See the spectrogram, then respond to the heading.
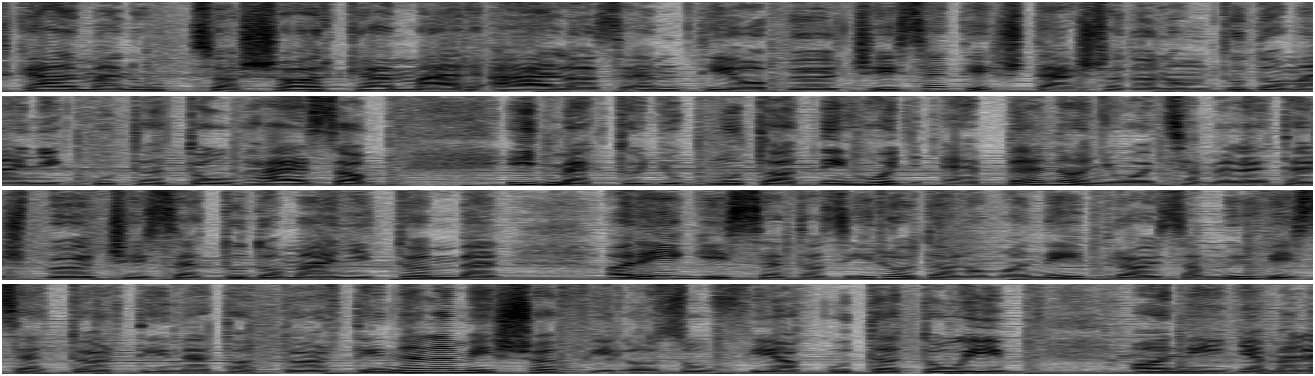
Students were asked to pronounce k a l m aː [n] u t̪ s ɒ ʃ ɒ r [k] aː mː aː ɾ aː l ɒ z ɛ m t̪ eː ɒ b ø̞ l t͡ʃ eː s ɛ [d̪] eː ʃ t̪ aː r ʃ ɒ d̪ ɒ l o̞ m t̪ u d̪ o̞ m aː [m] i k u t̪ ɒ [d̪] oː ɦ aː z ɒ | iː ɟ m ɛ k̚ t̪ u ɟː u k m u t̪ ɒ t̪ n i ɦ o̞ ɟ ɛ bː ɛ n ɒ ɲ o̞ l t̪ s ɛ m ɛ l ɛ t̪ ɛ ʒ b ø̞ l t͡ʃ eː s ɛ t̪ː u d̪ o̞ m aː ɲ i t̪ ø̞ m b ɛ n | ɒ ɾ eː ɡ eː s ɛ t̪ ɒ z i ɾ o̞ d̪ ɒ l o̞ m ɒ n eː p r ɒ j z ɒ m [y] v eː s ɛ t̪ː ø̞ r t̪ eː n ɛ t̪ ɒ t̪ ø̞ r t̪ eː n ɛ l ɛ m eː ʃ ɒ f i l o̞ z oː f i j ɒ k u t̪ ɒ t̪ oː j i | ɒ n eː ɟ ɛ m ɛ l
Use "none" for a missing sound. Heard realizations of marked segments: n, k, t̪, ɲ, t̪, yː

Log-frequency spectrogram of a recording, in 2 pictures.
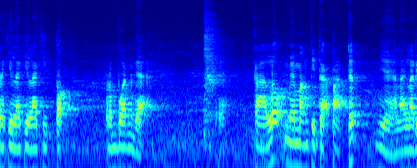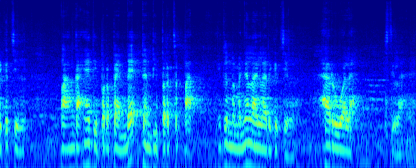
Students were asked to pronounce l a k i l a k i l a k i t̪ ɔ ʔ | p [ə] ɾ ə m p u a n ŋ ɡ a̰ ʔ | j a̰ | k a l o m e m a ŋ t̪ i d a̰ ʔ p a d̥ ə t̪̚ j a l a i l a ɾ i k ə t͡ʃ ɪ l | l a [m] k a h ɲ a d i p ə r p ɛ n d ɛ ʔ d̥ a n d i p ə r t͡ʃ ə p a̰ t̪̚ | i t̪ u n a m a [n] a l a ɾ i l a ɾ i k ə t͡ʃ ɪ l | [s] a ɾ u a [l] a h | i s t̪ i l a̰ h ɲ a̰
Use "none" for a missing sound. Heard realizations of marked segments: ə, ŋ, ɲ, h, l

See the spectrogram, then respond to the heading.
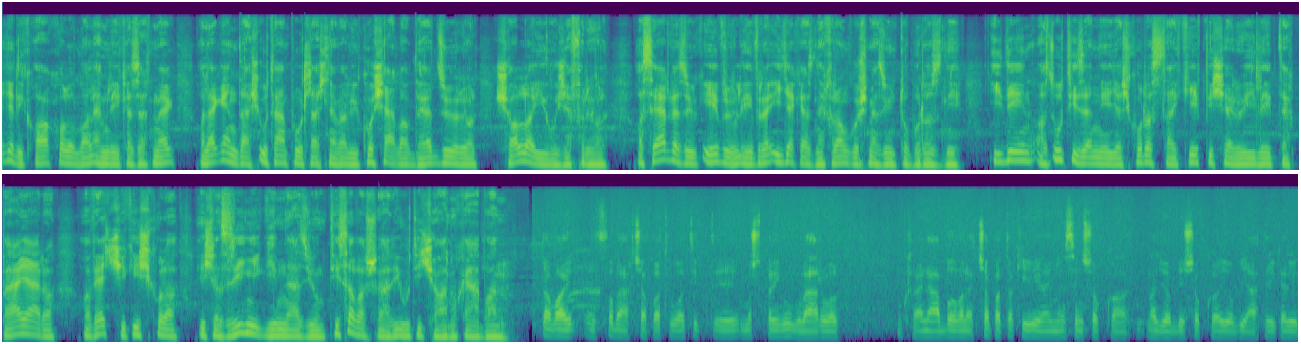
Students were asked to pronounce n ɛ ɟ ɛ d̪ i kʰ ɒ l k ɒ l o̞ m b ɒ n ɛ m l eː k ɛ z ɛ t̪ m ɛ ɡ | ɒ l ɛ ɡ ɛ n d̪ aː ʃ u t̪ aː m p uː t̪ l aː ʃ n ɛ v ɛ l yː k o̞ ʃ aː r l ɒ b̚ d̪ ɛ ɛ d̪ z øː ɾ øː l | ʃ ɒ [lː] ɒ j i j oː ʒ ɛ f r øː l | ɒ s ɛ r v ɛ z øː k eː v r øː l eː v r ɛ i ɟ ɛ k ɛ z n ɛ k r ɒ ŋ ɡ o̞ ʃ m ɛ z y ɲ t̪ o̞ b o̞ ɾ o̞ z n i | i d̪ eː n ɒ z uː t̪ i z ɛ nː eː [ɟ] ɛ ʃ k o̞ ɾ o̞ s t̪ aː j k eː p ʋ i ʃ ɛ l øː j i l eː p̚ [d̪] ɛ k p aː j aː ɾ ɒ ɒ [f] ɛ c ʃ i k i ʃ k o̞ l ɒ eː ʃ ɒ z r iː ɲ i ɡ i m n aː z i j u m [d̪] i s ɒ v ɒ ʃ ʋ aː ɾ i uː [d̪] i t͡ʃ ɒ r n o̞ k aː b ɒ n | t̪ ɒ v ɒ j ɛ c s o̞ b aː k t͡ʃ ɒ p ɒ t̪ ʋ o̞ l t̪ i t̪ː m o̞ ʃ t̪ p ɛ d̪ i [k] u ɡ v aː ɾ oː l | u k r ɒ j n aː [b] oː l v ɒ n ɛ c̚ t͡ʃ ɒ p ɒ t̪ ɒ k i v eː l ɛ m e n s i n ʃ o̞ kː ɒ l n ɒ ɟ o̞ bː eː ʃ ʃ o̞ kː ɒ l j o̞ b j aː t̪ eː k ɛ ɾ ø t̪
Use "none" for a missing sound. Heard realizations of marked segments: lː, ɟ, t̪, v, t̪, t̪, ɡ, b

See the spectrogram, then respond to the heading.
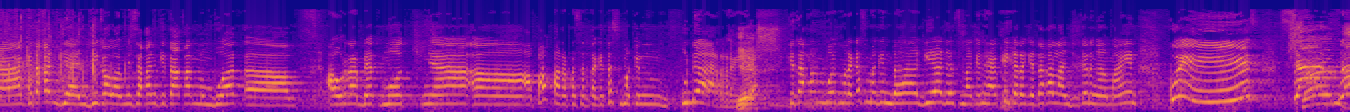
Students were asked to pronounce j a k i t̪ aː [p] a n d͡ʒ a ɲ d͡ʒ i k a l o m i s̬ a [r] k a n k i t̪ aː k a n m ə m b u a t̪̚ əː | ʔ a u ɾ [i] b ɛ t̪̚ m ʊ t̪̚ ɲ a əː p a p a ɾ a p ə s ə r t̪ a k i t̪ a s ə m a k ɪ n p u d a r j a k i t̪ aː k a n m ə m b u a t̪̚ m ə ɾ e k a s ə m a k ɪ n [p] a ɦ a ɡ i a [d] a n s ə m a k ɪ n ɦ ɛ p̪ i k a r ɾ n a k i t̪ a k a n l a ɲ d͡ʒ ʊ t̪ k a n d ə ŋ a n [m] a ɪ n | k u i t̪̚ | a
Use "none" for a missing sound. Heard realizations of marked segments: k, l, a, b, d, m

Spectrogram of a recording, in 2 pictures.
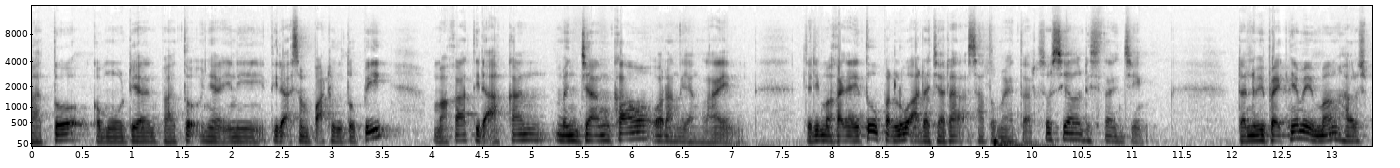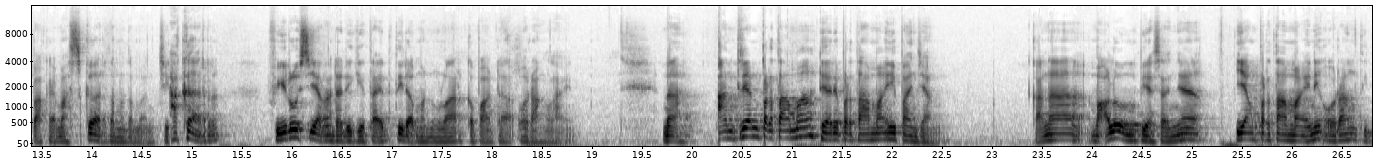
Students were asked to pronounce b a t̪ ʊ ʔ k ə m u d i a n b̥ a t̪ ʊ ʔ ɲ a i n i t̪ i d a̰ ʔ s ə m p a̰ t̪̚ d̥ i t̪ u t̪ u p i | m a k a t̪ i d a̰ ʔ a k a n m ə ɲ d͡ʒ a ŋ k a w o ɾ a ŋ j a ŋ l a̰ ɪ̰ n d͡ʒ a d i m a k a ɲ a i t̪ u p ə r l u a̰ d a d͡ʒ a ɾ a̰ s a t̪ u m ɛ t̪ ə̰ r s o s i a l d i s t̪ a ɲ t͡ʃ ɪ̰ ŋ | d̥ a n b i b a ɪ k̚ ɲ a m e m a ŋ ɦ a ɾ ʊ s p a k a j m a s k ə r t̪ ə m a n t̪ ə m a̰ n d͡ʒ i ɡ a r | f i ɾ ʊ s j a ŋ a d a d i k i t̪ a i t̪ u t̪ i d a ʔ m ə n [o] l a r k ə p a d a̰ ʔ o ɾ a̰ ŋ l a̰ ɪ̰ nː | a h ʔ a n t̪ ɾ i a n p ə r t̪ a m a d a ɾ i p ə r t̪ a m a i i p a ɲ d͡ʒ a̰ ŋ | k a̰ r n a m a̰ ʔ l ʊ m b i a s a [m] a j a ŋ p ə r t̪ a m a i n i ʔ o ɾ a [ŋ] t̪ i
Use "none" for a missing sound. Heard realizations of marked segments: u, ɲ, ŋ

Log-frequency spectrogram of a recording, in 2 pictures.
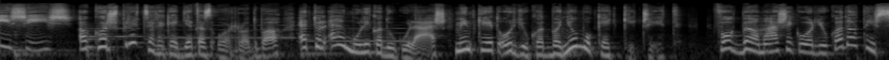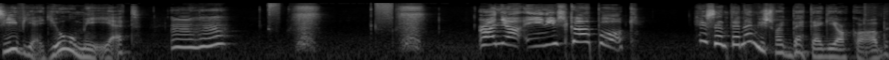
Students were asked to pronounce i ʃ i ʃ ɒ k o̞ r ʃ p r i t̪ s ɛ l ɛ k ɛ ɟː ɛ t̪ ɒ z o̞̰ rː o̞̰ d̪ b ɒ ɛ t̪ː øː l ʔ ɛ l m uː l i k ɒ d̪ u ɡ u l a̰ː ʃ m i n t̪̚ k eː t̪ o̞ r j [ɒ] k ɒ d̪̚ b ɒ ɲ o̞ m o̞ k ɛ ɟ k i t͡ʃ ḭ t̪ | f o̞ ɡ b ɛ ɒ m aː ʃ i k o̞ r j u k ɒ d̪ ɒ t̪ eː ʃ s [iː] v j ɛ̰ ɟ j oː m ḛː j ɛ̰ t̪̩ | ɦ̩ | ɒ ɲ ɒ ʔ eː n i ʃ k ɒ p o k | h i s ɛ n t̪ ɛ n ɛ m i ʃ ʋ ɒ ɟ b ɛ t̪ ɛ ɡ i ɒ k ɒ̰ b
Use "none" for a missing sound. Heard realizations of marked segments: u, iː

